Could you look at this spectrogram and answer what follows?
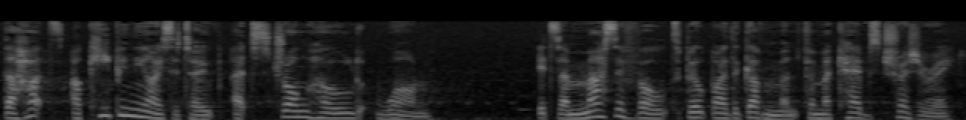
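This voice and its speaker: An actor playing a brisk, wry intelligence operative in a video game, briefing a commander in a glib, informal way. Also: mid-range voice, expressive, a little hiss or hum, close to an everyday voice. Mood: businesslike. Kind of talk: video game cutscene acting. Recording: music behind.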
